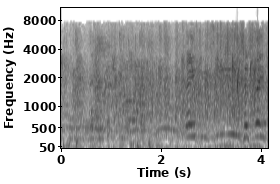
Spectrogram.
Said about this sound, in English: Praise God. Let's clap our hands.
